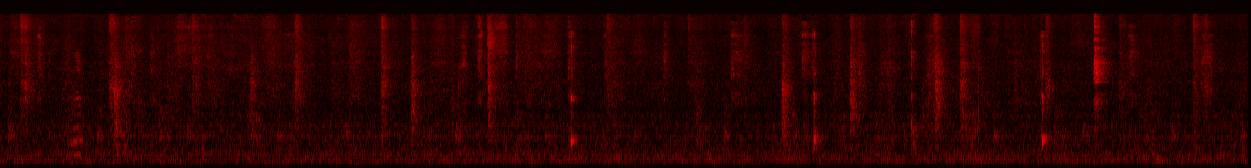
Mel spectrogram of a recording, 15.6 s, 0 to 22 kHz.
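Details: Infant aged 15 weeks and 3 days: quiet gurgles and soft baby sounds with a few sharp hiccup clicks about three seconds apart; ordinary infant hiccups.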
